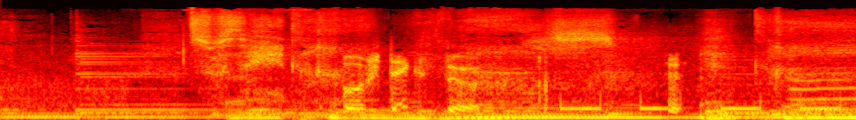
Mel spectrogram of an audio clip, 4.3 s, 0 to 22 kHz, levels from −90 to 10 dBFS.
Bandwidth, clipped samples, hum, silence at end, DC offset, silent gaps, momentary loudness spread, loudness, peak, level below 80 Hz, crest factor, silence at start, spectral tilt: 17 kHz; under 0.1%; none; 0 s; under 0.1%; none; 9 LU; -18 LUFS; -6 dBFS; -30 dBFS; 12 dB; 0 s; -3.5 dB/octave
